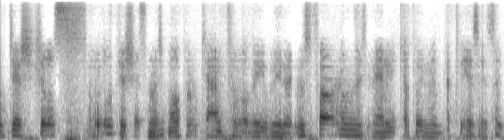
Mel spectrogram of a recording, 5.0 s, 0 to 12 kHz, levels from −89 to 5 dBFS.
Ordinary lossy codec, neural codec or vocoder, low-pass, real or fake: MP3, 64 kbps; codec, 44.1 kHz, 0.9 kbps, DAC; 10.8 kHz; fake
